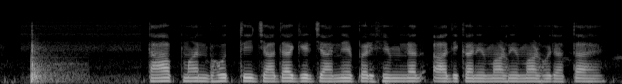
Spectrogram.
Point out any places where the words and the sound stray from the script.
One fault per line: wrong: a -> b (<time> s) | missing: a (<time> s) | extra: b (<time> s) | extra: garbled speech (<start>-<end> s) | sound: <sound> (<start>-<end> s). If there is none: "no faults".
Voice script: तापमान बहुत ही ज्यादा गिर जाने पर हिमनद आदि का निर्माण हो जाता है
sound: thud (0.3-0.9 s)
extra: निर्माण (5.1 s)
